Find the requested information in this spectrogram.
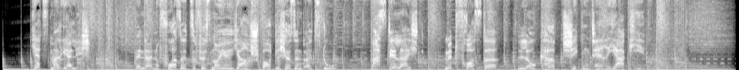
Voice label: Werbung Convenience Food

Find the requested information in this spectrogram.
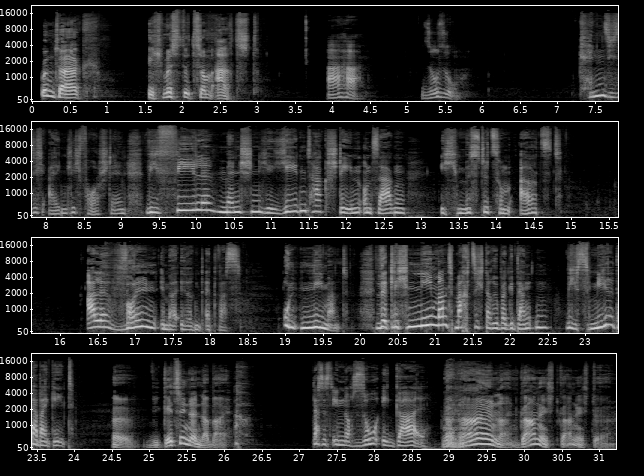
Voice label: Hörspiel

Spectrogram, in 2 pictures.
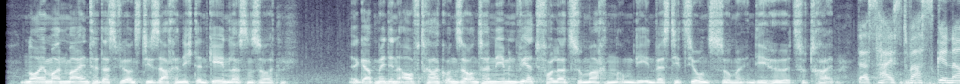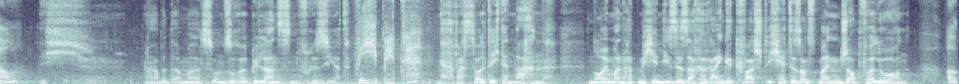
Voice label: hoerspiel; Endstation Steilkueste

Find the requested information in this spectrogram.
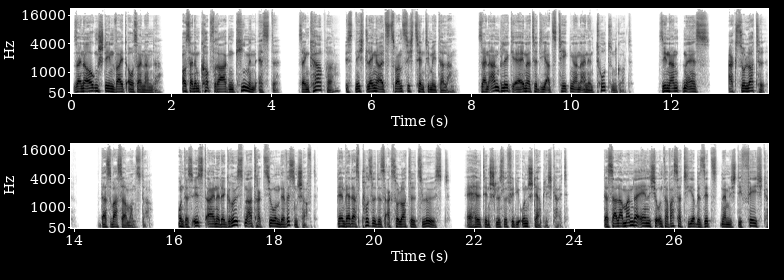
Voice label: Dokumentarischer Text; LOFT VOICES

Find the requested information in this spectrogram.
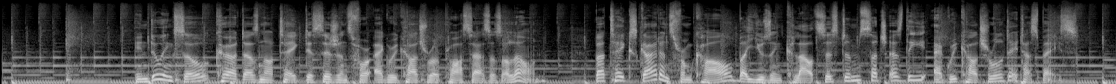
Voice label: Englisch Image; Fraunhofer; LOFT VOICES

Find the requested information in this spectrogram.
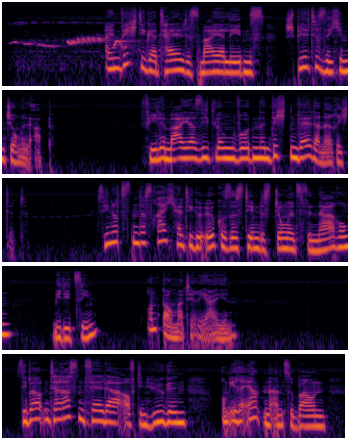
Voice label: Doku, Dokumentation / Kommentar, German; Doku, Audiobook (Hörbuch), Comment (Kommentar); voice

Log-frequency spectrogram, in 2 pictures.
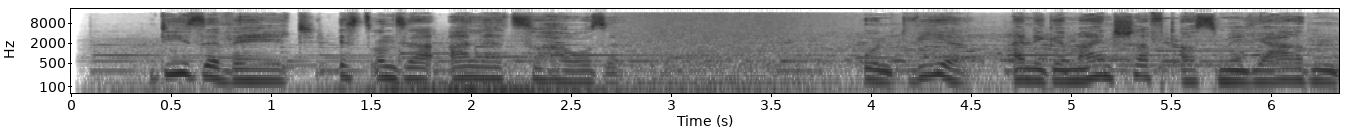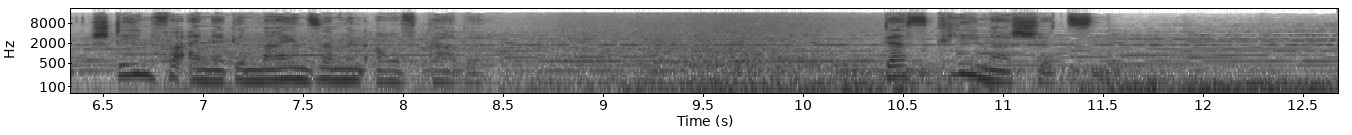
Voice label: Imagefilm, Comment (Kommentar), Narrative, Presentation, German; Stiftung Allianz

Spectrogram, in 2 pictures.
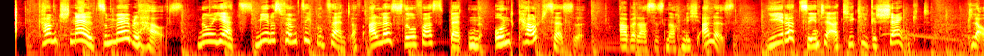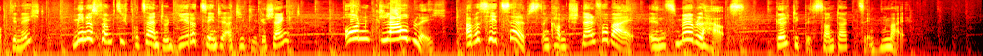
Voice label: Deutsch Werbung Moebelhaus

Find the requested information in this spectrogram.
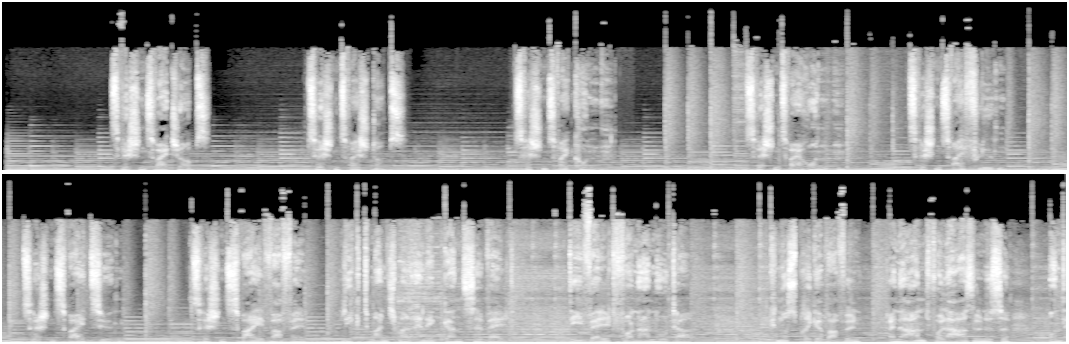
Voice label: sanft; Hanuta

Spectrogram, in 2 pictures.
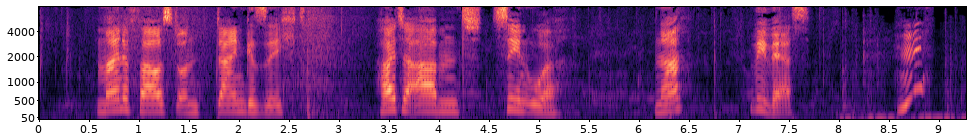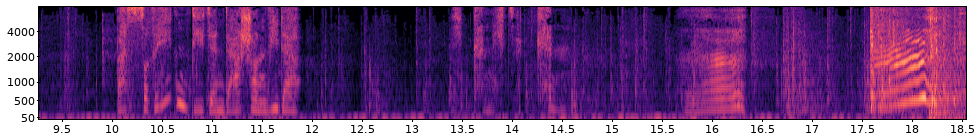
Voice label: Synchron Trickfilmstimmen

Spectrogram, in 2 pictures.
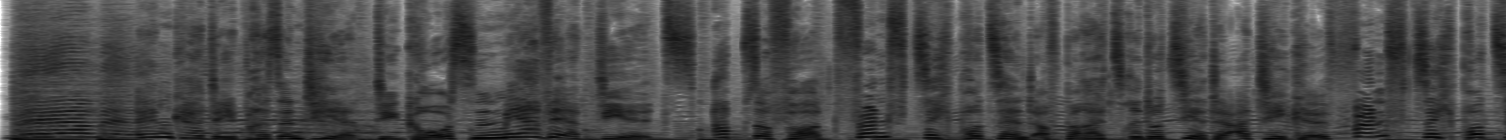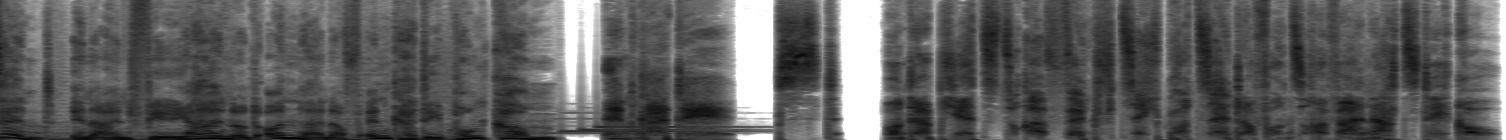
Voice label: Funkspot; NKD

